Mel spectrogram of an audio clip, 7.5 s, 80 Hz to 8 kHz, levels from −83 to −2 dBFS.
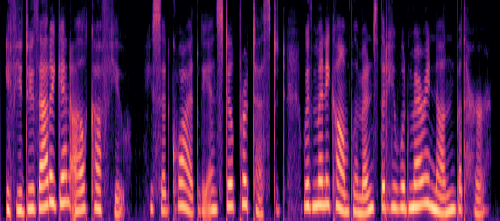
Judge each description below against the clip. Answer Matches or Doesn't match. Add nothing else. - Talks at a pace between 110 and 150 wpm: Doesn't match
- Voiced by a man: Doesn't match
